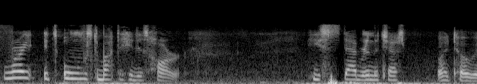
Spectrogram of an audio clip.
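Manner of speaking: ordinary delivery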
